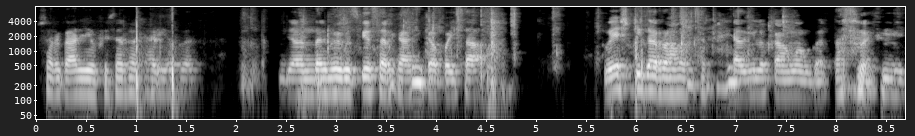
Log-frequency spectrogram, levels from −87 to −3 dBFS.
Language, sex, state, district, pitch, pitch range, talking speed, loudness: Hindi, male, Jharkhand, Jamtara, 135 Hz, 135-145 Hz, 160 wpm, -19 LUFS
